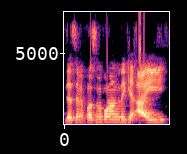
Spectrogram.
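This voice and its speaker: A man teaching English grammar to a class, repeating each phrase slowly and often checking that students understand. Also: high voice, completely flat delivery, muffled recording. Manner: slow, repetitive drilling, checking understanding. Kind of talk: classroom lesson. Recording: echoey classroom.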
